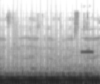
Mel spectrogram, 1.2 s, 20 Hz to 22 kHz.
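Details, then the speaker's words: Nissan 350Z after fuel pump assembly fix, new battery and two bad ignition coils replaced: smooth, even low hum at idle with steady beat, no knocks or rattles; running normally again. "and then now the car works perfectly like normal so here's the keys as you guys can hear"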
